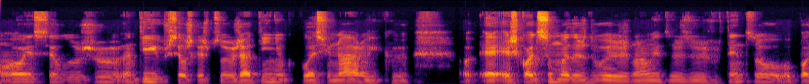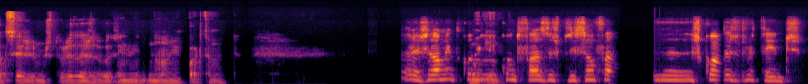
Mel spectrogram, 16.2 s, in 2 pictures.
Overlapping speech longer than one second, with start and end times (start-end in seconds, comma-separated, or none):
none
